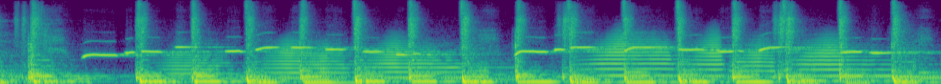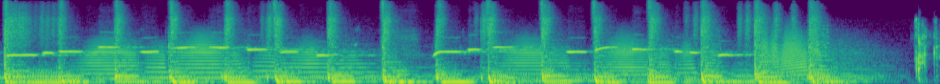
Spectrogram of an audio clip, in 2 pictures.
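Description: A song plays steadily with a clear whistled melody carried on top of a rhythmic band accompaniment with regular beats, loud and continuous, with no voices talking.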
